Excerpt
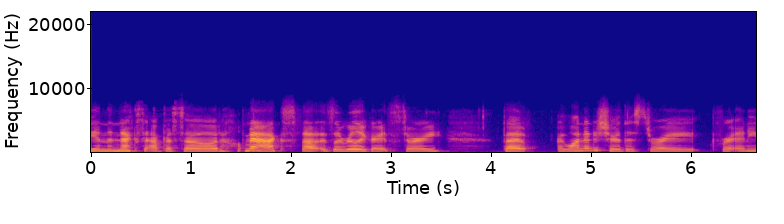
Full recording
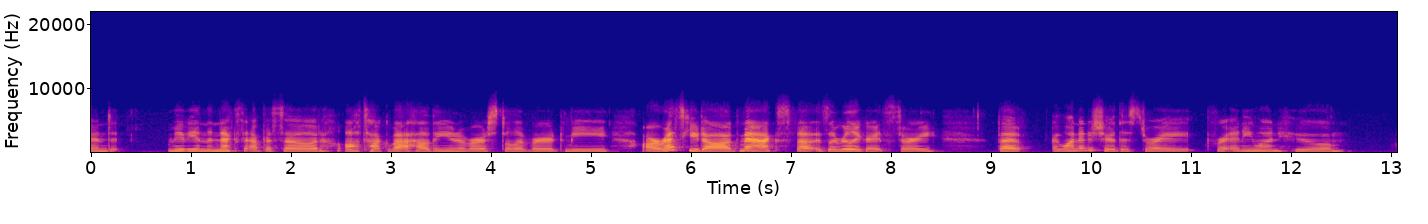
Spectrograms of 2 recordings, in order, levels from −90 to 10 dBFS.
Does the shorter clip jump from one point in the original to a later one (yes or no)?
yes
